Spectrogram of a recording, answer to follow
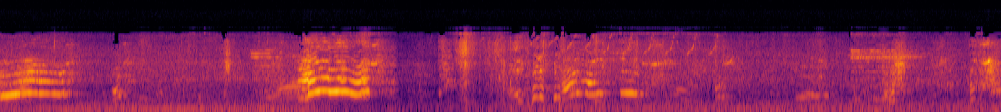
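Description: German Shepherd whining and yelping in excitement at greeting its returning owner: a long drawn-out whine fading in the first second, a loud wavering outburst about three seconds in, then softer rising whines.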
